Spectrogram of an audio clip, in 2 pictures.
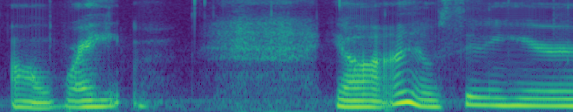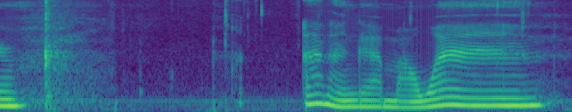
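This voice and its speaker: A woman's voice: mid-range voice, slow pace, darkish tone, a little hiss or hum. A young adult woman hosting a podcast in casual chat, candid and swearing freely, laughing often and talking straight to listeners. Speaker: podcast host.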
